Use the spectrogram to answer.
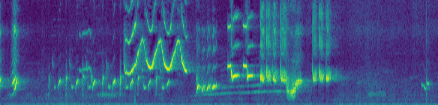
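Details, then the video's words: Black-winged myna, a caged bird used to spur other mynas to sing, pours out a varied medley: rapid chirps, high wavering whistles, a long level whistle, buzzy bursts and a steeply falling note. "JALAK PUTIH GACOR"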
